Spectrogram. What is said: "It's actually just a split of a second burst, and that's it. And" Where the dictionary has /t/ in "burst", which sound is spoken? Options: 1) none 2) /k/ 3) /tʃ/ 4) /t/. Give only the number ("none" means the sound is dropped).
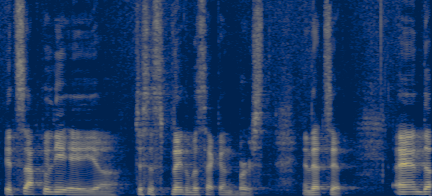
4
